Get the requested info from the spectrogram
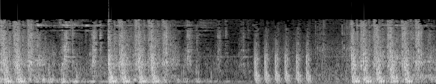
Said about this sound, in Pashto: دا ډزې په هرو څو دقیقو کې د بشکک له مختلفو سیمو تر غوږ کېدې.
